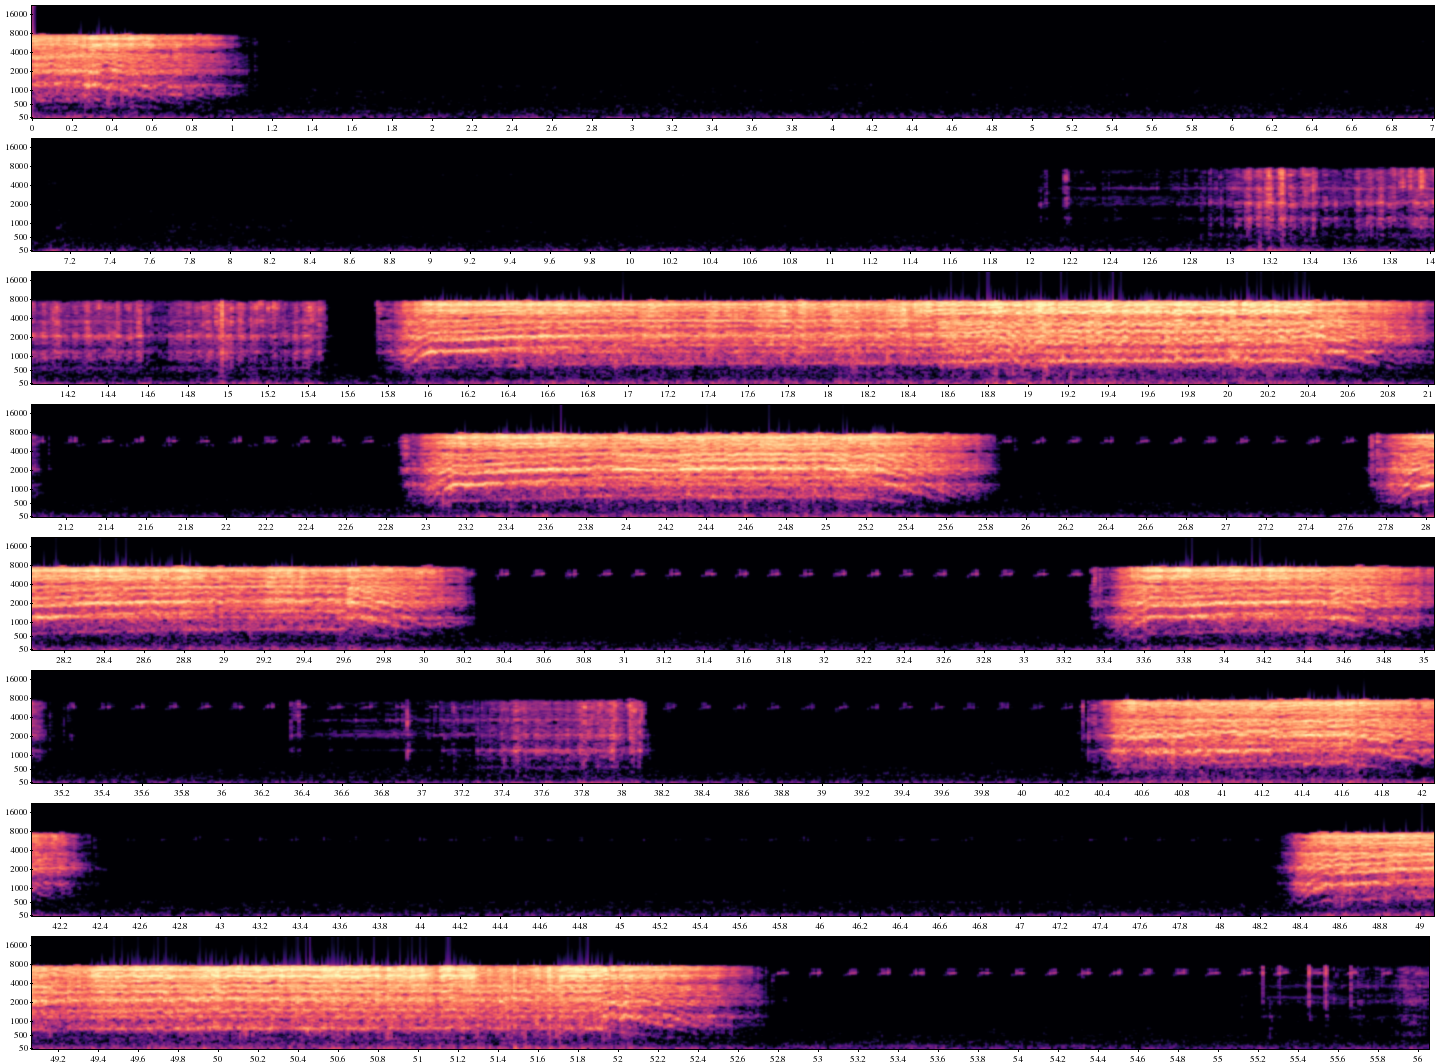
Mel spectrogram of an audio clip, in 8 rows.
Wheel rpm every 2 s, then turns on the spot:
40, 0, 0, 0, 0, 0, 10, 20, 150, 200, 90, 50, 160, 10, 150, 20, 20, 60, 0, 0, 90, 20, 0, 0, 100, 190, 40, 0.
none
